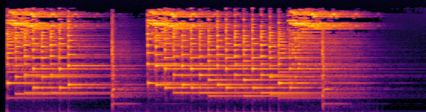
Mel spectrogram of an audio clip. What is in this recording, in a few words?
music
